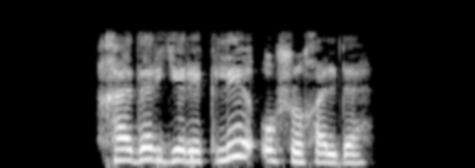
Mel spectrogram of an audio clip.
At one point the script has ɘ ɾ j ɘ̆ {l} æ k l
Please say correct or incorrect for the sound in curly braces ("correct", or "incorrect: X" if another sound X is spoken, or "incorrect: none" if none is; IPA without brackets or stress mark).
incorrect: ɾ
